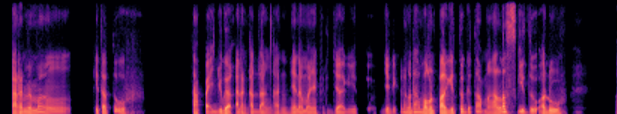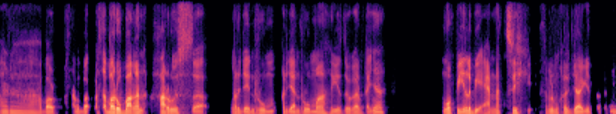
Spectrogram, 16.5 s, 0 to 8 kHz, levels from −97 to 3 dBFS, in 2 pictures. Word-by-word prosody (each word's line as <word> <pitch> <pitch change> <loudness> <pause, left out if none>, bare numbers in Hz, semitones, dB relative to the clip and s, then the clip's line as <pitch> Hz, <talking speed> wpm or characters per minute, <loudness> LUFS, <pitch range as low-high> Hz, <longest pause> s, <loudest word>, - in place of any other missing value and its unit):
Karena 125 +6 +2
memang 175 +2 -3 0.6
kita - - -4
tuh - - -5 0.9
capek 115 -4 -2
juga 115 - +3
kadang-kadang 95 -2 -4
kan, - - -9
yang 95 -3 -2
namanya 95 0 -5
kerja 100 -1 -6
gitu. 90 -1 -16
Jadi, 105 0 -7
kadang-kadang 175 -1 -4
bangun 135 -1 +3
pagi 120 +1 +5
tuh 175 +7 -4
kita - - -5
males 115 - 0
gitu, 100 -4 -2
"Aduh 130 -5 +2 0.8
aduh 130 -7 -4
baru 110 -1 +3
masa - - -20
baru 120 - +4
masa - - 0
baru 145 0 +11
bangun 135 +4 +9 0.2
harus, 120 -1 +4
eee, 100 -1 0 0.4
ngerjain 110 -1 0
rum 105 -3 -2 0.2
kerjaan 100 -1 0
rumah 105 +2 +1
gitu 110 -2 -4
kan, 115 - +1
kayaknya 165 +8 -2 0.8
ngopi 125 +5 +4
lebih 130 -5 +4
enak 140 - -1
sih 140 -1 +1 0.3
sebelum 110 -2 -2
kerja" 110 +1 +2
gitu 105 - -4
kan, - - -26
115 Hz, 165 wpm, -24 LUFS, 105-135 Hz, 0.9 s, baru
